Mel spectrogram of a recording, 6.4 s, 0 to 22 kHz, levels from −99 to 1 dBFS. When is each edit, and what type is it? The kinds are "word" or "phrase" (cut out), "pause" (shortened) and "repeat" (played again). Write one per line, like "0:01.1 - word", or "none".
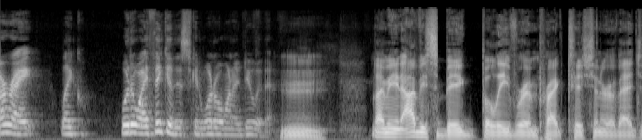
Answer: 0:01.9 - word
0:04.4 - word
